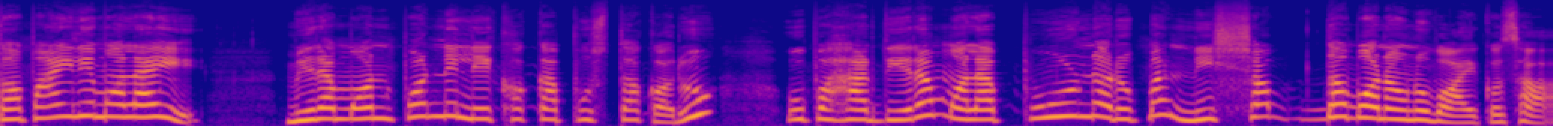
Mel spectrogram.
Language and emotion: Nepali, surprised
